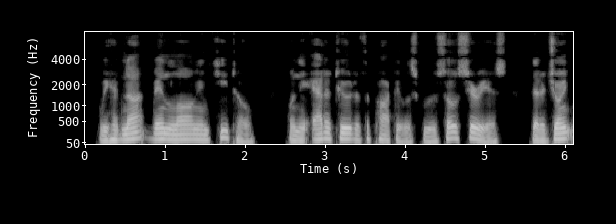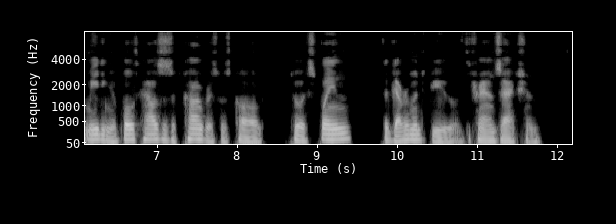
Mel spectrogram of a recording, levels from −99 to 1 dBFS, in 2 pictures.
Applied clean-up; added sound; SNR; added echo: none; none; none; none.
